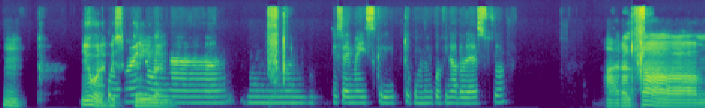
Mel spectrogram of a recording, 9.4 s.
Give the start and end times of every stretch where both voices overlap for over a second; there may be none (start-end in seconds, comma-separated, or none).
1.2-2.4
